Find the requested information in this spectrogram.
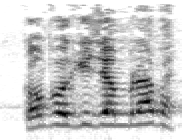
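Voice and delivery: high, softly lilting question; coquettish, sighing voice. Shown as a demonstration. Preacher shows women how not to speak, sighing flirty question. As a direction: ask it in an exaggerated sultry lilt. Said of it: "mendesah-desah".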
